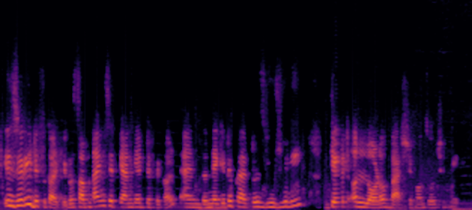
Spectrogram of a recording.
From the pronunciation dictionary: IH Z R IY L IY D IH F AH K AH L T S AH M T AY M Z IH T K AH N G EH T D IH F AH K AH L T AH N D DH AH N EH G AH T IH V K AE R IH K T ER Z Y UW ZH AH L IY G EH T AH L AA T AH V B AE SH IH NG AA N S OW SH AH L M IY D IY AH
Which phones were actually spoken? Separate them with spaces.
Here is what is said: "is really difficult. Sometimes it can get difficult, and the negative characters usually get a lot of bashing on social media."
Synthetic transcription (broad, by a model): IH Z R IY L IY D IH F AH K AH L T S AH M T AY M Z IH T K AH N G EH T D IH F AH K AH L T AH N D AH N EH G AH T IH V K AE R IH K T ER Z Y UW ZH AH L IY G EH T AH L AA T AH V B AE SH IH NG AA N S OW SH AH N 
